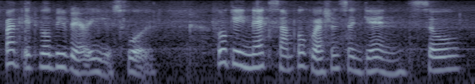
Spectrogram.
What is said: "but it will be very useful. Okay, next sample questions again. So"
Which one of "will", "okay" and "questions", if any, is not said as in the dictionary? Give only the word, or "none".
questions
